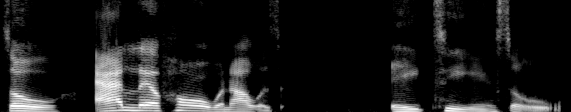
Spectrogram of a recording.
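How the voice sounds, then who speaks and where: A woman's voice: low-pitched, animated, slow pace, a bit bright, no echo, clean studio sound. A woman in her twenties, a life coach hosting a solo motivational podcast, talking casually and often checking in with "right?" and "okay?". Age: 20s. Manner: repeats herself to stress points.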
